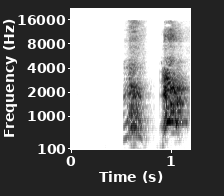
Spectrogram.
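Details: A pet Jack Russell Terrier trades barks with its owner in a barking competition, giving two strong, rough barks about a third of a second apart after brief silence.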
